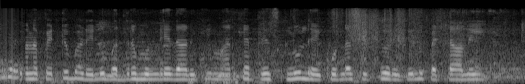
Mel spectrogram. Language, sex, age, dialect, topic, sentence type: Telugu, female, 60-100, Southern, banking, statement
